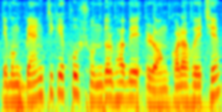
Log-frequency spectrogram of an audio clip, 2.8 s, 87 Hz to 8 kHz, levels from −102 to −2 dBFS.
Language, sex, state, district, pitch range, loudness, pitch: Bengali, male, West Bengal, Paschim Medinipur, 130-170 Hz, -21 LUFS, 140 Hz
